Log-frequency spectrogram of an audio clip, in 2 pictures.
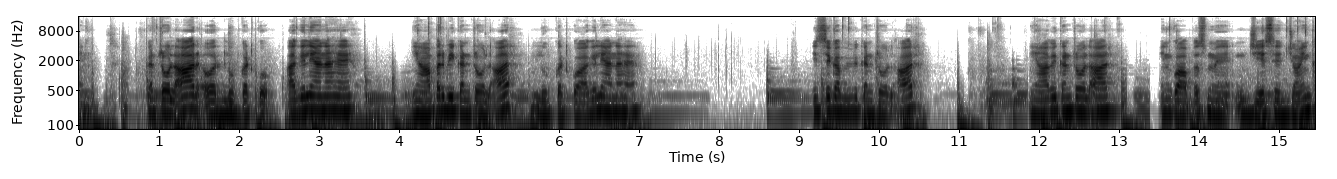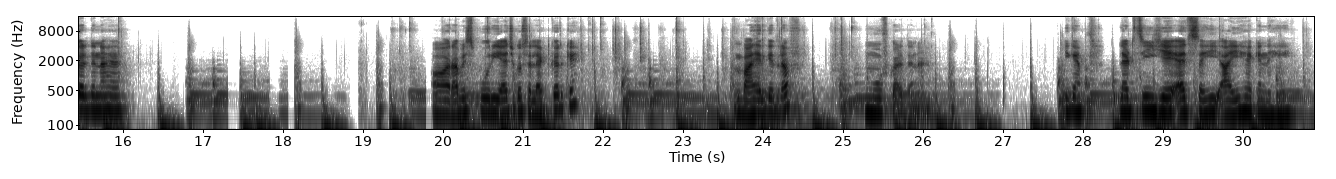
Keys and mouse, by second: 0.7 ctrl+r, 3.0 middle click, 3.8 middle click, 4.3 ctrl+r, 7.5-8.9 middle drag, 9.3 ctrl+r, 10.5 middle click, 12.1 middle click, 12.8 1, 15.3 j, 15.5 shift+middle click, 16.2 middle click, 19.6 j, 21.1 middle click, 21.7 h, 21.9 h, 22.7 z, 23.9 ctrl+z, 24.4 middle click, 24.8 g, 26.3 middle click, 27.9 2, 30.2 middle click.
